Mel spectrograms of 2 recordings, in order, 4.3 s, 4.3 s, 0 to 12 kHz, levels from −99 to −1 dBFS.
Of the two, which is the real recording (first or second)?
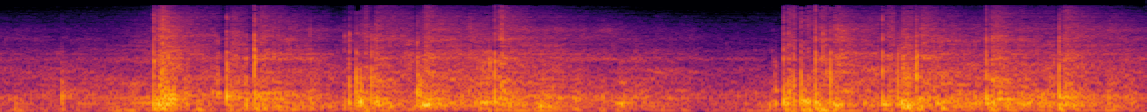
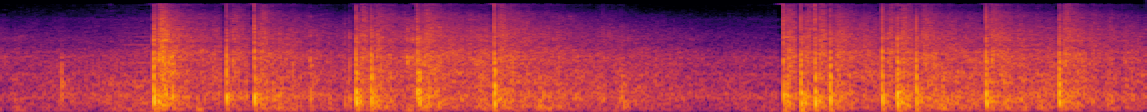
second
